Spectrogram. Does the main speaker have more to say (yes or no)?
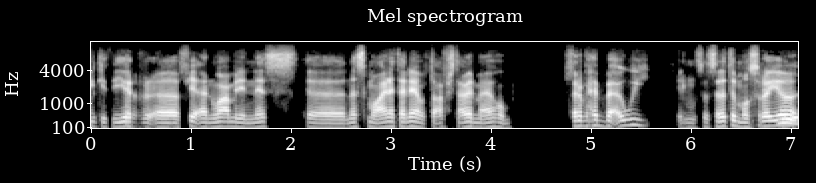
yes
